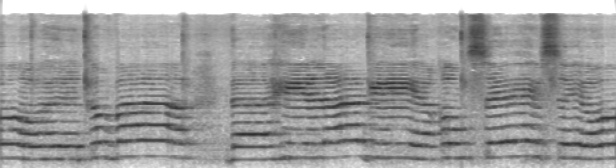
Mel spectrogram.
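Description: A woman singing unaccompanied, making up a song on the spot, in long held notes with a short breath break about two seconds in.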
